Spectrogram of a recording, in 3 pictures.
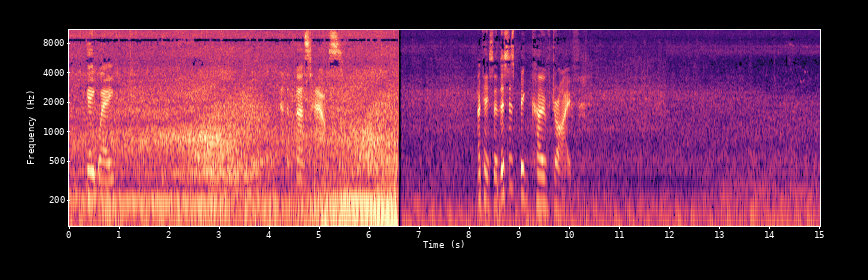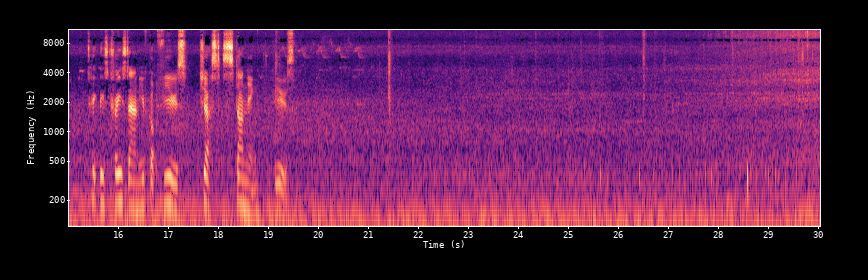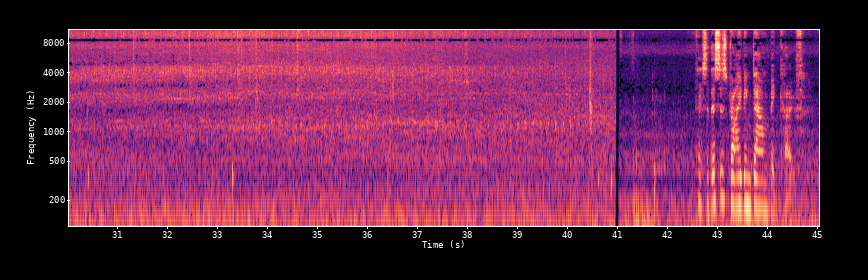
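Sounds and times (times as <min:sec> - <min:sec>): car engine and tyres rumbling: 0:00.0 - 0:45.0.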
